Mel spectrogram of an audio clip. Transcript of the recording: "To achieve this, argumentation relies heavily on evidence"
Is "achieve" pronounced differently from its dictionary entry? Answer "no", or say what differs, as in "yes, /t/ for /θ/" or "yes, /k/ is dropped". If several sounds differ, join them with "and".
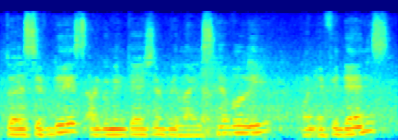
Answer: yes, /s/ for /tʃ/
